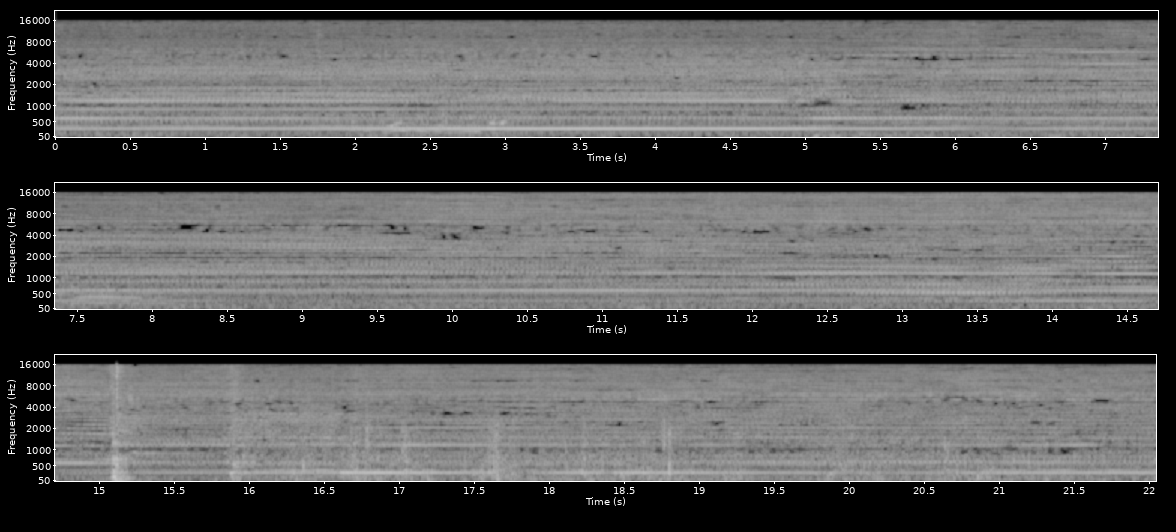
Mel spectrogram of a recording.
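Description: Hydraulic power unit of a vertical used-clothes baler running with a steady hum. One sharp knock comes about fifteen seconds in, and a few lighter knocks follow.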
